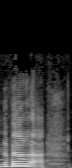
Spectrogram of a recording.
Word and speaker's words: Nevada: And so we have had a 20 plus year debate on how you pronounce Nevada. First 20 years, I said it's Nevada because it's a Spanish word, snow covered mountains.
